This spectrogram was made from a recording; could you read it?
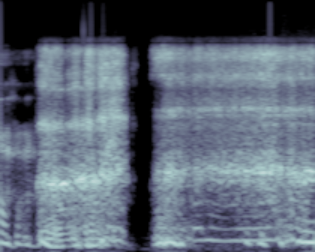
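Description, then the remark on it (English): A voice actor imitates a harsh hacking cough as a sample: two long, loud, gravelly rasping bursts split by a brief silent pause, with a throaty, growl-like texture. “Okay, give us the coughing hack.”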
